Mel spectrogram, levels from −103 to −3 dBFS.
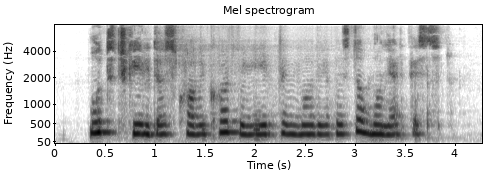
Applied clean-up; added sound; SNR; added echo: neural mask model DeepFilterNet 3.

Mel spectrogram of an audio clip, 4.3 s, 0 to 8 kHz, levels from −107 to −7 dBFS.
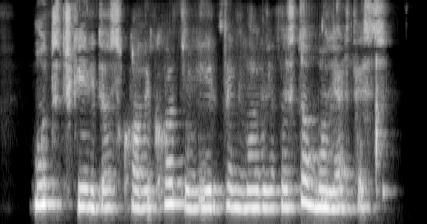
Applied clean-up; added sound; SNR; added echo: neural mask model Resemble Enhance denoiser.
